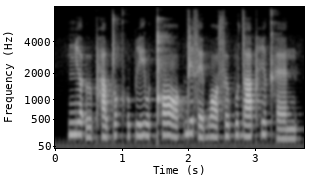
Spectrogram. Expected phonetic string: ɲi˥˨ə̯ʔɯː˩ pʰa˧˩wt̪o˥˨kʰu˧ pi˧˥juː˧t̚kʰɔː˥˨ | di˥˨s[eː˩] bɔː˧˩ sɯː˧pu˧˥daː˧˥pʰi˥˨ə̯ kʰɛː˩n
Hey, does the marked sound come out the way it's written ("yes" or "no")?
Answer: no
